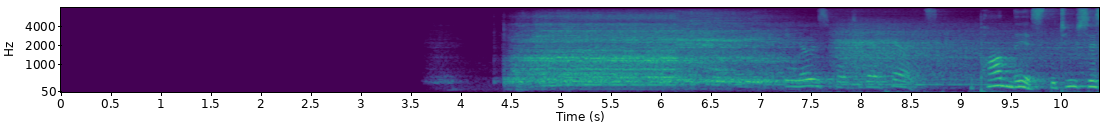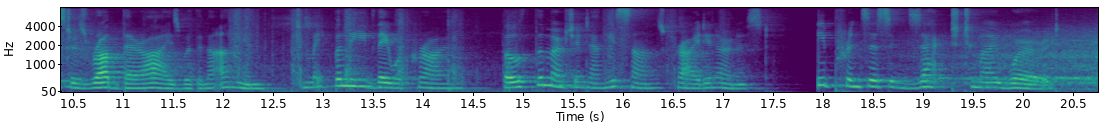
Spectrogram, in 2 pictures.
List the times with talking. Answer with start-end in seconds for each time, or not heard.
7.2-20.7.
